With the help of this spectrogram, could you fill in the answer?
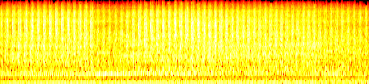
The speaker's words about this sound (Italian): Però se devi andare a vendemmiare, bisogna andare col trattore. Quindi se mi permette adesso io parto col trattore.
